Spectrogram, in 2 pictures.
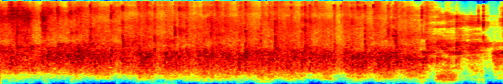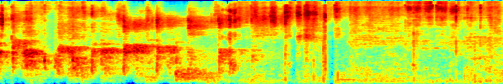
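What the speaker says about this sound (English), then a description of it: "Please help me welcome with even louder applause Toastmaster Aman onto the" Loud audience applause at a Toastmasters speech marathon meeting, a dense wash of clapping that fills the room, thinning into scattered individual claps toward the end as a speaker is welcomed to the stage.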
